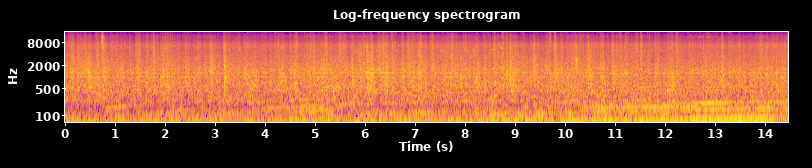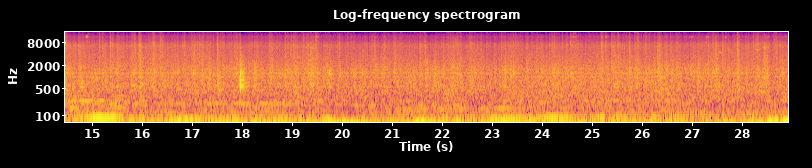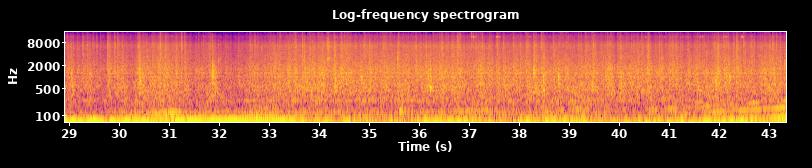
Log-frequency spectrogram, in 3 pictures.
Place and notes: Southern Paarl, Paarl, South Africa - Rain on a tin roof
Stereo microphone under an tin roof over the entrance to the dwelling.
Connected directly to a Sony ICD-UX512F recorder. Un-edited.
